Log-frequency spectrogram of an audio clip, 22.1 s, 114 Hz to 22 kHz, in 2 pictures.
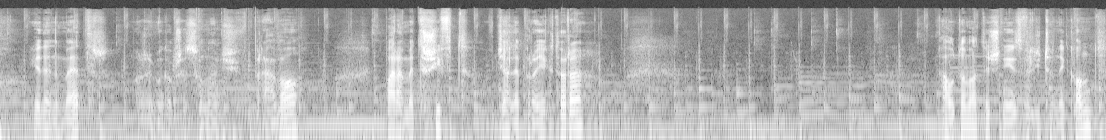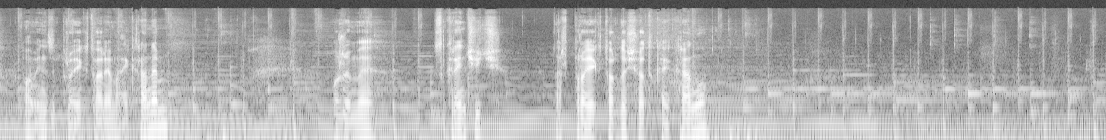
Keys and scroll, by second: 2.2 BackSpace, 3.6 Return, 5.0 typing, 9.2 KP_0, 9.4 Return, 12.9-13.6 typing, 15.0 typing, 18.3 KP_5, 18.5 Return.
